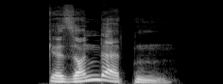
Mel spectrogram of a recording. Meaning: inflection of gesondert: 1. strong genitive masculine/neuter singular 2. weak/mixed genitive/dative all-gender singular 3. strong/weak/mixed accusative masculine singular 4. strong dative plural
- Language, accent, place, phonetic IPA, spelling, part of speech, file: German, Germany, Berlin, [ɡəˈzɔndɐtn̩], gesonderten, adjective, De-gesonderten.ogg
